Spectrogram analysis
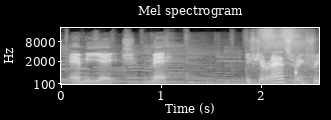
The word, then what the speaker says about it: me: use the word me spelled like the spanish m e but pronounced like meh me if you're answering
